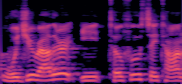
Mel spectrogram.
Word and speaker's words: seitan: Seitan. It's like. – Seitan, that's it, yeah.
